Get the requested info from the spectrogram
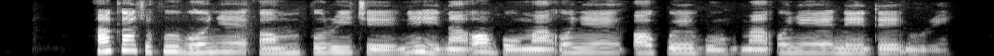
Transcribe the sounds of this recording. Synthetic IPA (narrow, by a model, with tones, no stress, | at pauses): a˦ka˦t͡ʃʊ˨ku˦bo˦ɲe˦ɔ˨m̩˦pʊ˦ɾi˦t͡ʃe˨ni˦ɦi˨na˨ɔ˦bʊ˨ma˨o˦ɲe˦ɔ˦k͡pe˦ɡu˨ma˨o˦ɲe˦ne˦de˦u˨ɾi˨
